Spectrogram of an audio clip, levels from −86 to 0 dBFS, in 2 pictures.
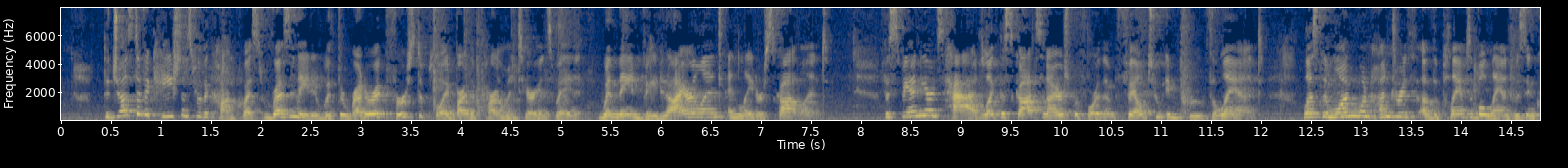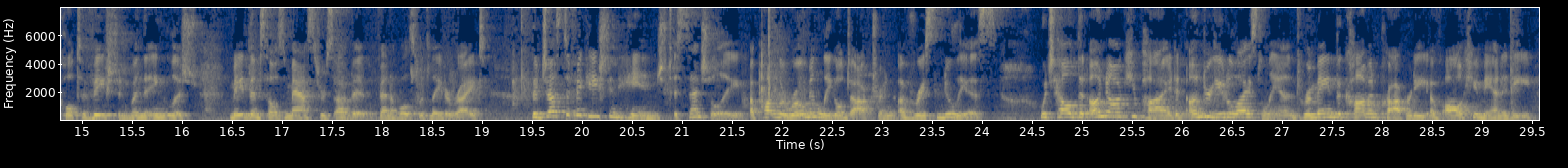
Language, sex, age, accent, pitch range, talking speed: English, female, 20-39, American, 195-255 Hz, 175 wpm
